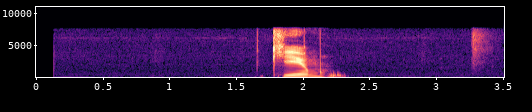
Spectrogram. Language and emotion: Russian, neutral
